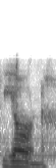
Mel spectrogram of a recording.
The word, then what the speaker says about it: John: name of Dr utto yon all right the last name is spelled JN it would be pronounced John in English and in German yon now Dr yon in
